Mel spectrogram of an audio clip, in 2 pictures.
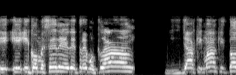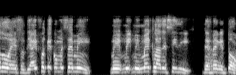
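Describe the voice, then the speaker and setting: Speaking at a fairly slow pace, the man has a high voice with a bright, sharp tone and ordinary pitch variation. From Newark, New Jersey. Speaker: DJ and online radio host. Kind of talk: interview. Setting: live stream. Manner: animated.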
